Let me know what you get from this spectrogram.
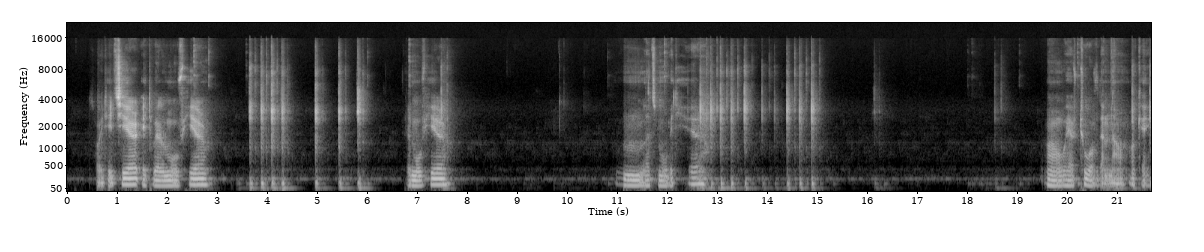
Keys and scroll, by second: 3.5 r, 5.6 f, 7.3 r, 12.2 r, 13.4 r, 14.0 r, 14.5 r, 16.0 f, 18.4 r, 21.1 r.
